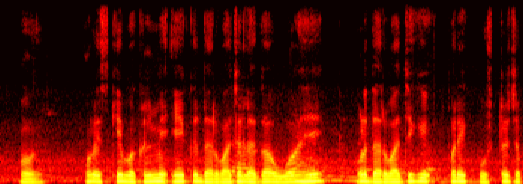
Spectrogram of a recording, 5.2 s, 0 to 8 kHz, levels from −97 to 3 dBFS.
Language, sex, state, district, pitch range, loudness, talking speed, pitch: Hindi, male, Karnataka, Belgaum, 125-145 Hz, -18 LUFS, 205 wpm, 135 Hz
